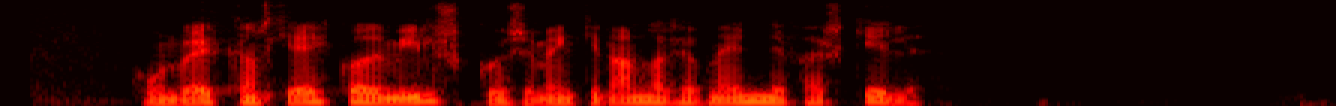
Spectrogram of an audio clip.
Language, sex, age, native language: Icelandic, male, 40-49, Icelandic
